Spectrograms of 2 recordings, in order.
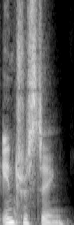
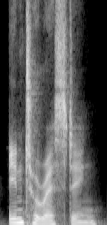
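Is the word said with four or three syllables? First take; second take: three; four. First: It is said with three syllables, 'ter' dropped. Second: It is said with four syllables, including 'ter'. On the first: "We would just say interesting" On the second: "Inter. So I put the er in"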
